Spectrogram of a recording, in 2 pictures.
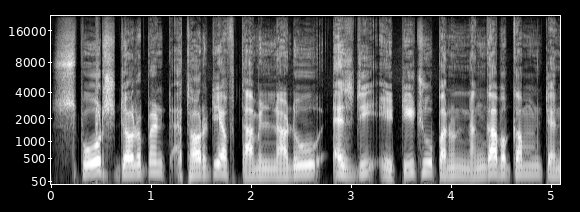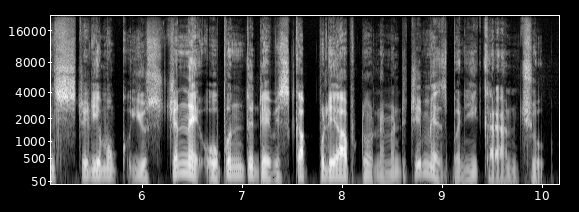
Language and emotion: Kashmiri, neutral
